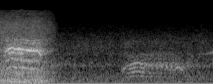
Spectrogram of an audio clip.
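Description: A harsh, cawing bird call at the start, cut off abruptly as the audio changes to a quieter, duller-sounding stretch. A fainter call follows about a second and a half in.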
